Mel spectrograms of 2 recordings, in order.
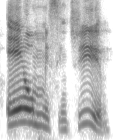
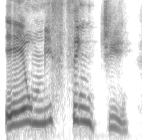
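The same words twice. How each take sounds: First: Said in the usual way. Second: "Eu" leaned on, the phrase drawn out slowly; slow stress on eu. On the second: Shown as a demonstration. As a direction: stretch "Eu me senti" slowly, weight on "Eu". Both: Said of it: "quando eu falo na primeira pessoa".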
